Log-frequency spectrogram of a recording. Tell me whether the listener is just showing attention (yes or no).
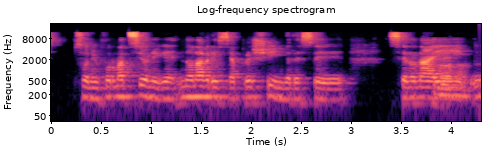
yes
